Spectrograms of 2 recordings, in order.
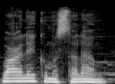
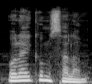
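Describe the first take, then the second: First: The second word is said as full 'assalam'. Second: The second word is said as short 'salam'. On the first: The speaker calls it right. "বলতে হবে" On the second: The speaker calls it wrong. "এটা সঠিক না"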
